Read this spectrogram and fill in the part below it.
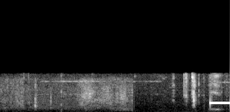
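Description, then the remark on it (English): A single loud, steady answering machine beep on the voicemail of Jordan's Mobile Home Repair and Supplies sounds near the end and holds, preceded by a few seconds of quiet line hiss and soft clicks. “If you leave your name and number, I'll get back to you as soon as possible. Wait for the beep.”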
